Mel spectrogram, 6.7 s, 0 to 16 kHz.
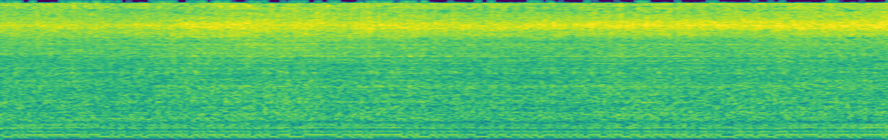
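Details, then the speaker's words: Briggs & Stratton 16 HP opposed twin, found in the trash, with a freed stuck valve, flushed, fitted with a carburetor and mounted on a Murray garden tractor: a loud, lumpy, uneven idle; carb idle screw and timing need adjustment. "so how about that fellas start it up ran idle timing needs to be done a little bit"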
